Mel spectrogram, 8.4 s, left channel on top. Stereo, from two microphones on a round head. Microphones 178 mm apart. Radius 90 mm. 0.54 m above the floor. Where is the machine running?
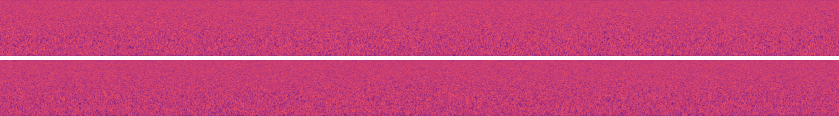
I don't hear a machine running.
